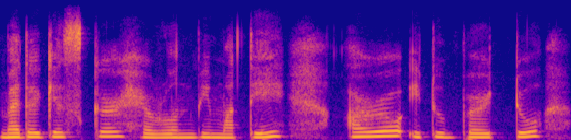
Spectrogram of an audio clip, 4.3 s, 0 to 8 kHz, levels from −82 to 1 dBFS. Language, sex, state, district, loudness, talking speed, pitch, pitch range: Nagamese, female, Nagaland, Kohima, -18 LUFS, 110 wpm, 215 Hz, 195-235 Hz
